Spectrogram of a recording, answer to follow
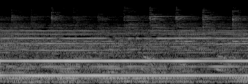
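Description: Live rock band playing loud, with long held notes ringing steadily over the guitars and drums.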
